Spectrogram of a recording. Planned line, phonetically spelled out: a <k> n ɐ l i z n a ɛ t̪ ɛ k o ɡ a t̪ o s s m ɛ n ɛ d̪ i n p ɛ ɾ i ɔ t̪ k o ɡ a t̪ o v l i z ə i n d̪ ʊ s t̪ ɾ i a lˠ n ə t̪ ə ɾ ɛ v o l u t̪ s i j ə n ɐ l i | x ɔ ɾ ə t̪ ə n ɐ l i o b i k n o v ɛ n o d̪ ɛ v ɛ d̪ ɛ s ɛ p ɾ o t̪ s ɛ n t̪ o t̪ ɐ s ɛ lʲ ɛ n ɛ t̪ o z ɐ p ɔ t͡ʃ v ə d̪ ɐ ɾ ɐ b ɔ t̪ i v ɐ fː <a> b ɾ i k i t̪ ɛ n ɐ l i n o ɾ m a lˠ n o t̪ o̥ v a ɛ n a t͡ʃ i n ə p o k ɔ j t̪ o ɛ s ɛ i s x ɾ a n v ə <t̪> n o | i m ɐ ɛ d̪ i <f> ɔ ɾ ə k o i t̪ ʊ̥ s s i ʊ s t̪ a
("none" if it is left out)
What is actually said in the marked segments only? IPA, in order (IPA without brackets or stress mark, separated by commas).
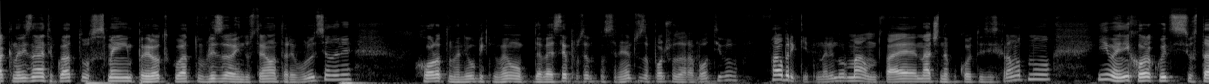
k, a, t̪, x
